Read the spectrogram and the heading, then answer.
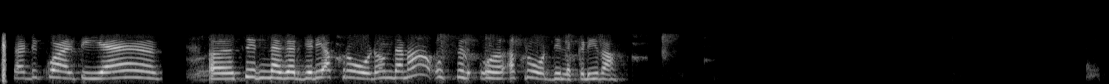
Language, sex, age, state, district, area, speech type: Dogri, female, 30-45, Jammu and Kashmir, Samba, rural, conversation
